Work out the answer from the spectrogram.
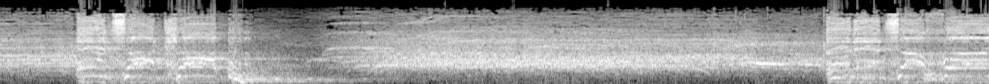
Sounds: speech, inside a large room or hall

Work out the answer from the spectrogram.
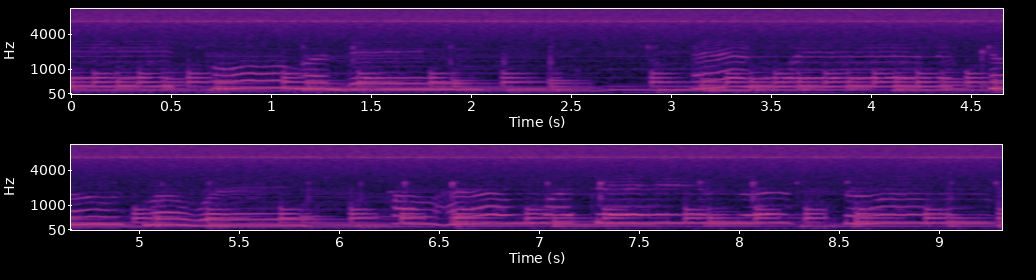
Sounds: female singing, music

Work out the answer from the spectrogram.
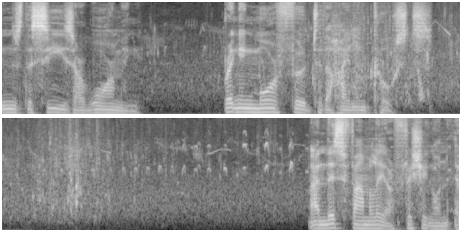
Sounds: otter growling

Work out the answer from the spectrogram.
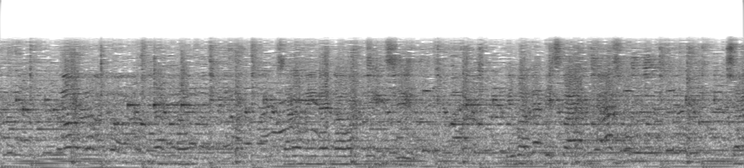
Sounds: music, rhythm and blues

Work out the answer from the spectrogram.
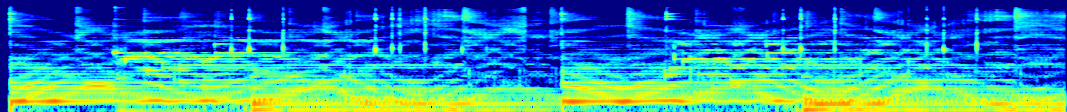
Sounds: music, synthesizer

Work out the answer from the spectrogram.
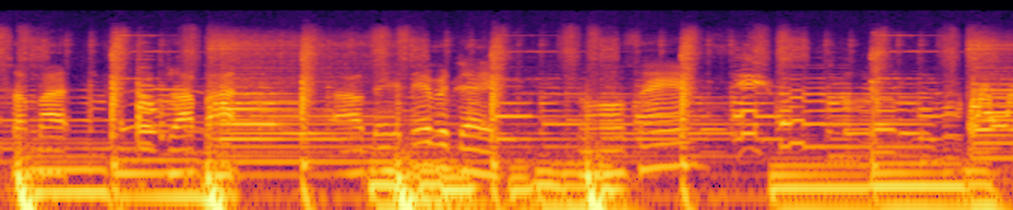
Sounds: music

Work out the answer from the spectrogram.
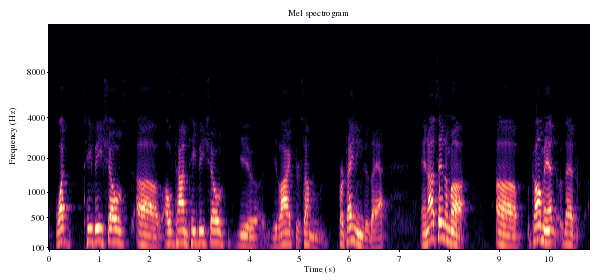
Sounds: speech

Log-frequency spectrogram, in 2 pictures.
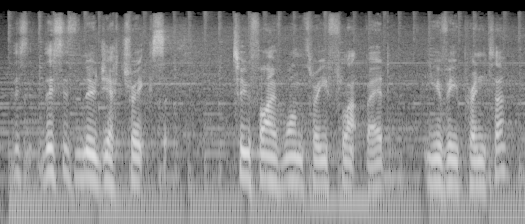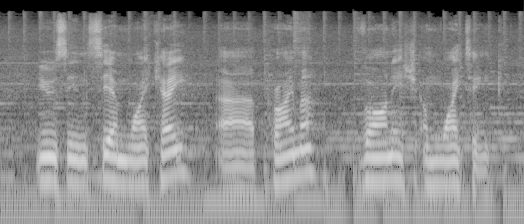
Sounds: speech, music

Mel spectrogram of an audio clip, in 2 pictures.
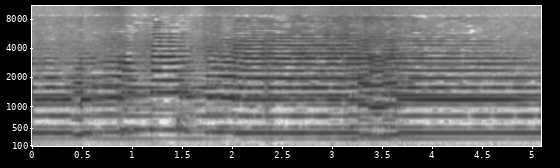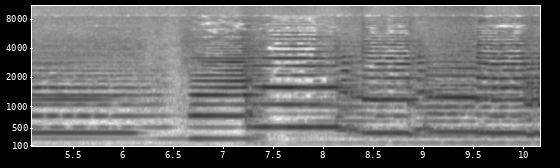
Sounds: playing clarinet, pizzicato, clarinet, cello

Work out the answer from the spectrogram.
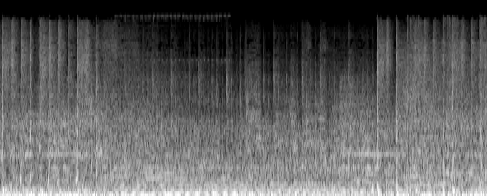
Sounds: music

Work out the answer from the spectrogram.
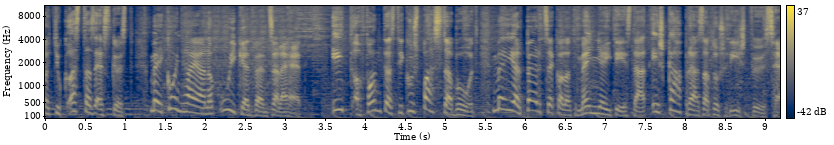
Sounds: speech, music

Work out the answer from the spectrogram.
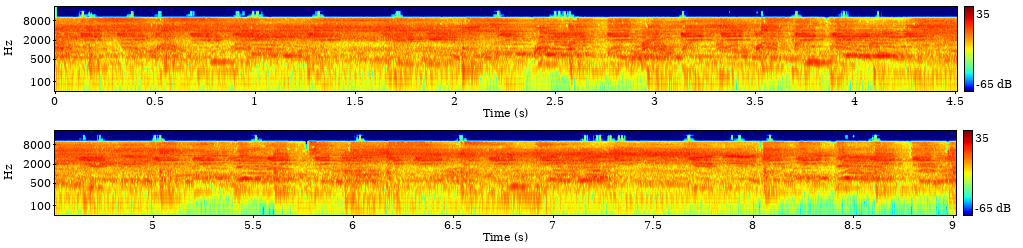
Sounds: dance music, music, pop music

